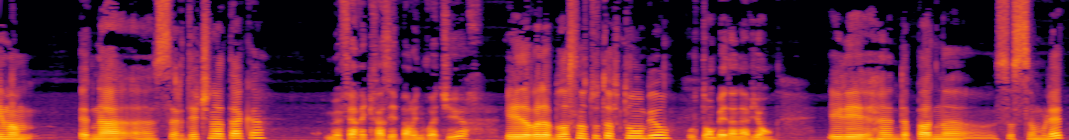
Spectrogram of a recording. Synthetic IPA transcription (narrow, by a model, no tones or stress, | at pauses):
iməm | ɛd̪nasɐɾd̪ɛt͡ʃnəːt̪akə | məfɛʁekχazepaʁynvwat̪yːʁilid̪ɐβəd̪ɛblˠəsnət̪ot̪ɐft̪omobilˠut̪ɔ̃bed̪ɛ̃navjɔ̰̃ | ilid̪ɐpad̪nəsɐsːɐmʊlɛt̪̚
